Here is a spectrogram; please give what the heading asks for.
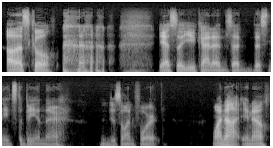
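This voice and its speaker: A man's voice: low-pitched, unhurried, vocal fry, long pauses, a bit bright, no room sound. A man hosting a live online music production class, explaining casually with many fillers and restarts.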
